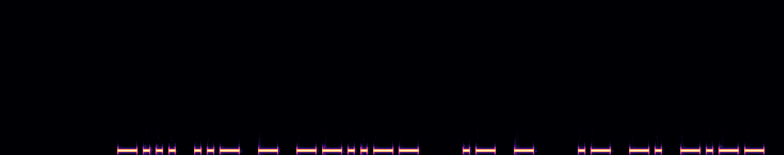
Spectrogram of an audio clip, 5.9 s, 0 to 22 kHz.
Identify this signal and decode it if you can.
Morse code, heard as a keyed tone, about 25 wpm, 700 Hz. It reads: BUT, AT ANY
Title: Sentences from Top 1000 Words - Review Part 4 - 25wpm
